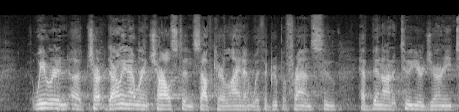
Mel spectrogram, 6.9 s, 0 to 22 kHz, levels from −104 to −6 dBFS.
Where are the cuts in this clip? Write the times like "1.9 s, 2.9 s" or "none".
none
